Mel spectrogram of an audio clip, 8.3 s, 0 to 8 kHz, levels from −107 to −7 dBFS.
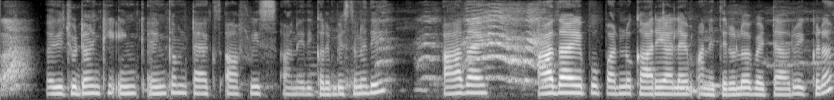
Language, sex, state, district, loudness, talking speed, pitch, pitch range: Telugu, female, Andhra Pradesh, Annamaya, -21 LUFS, 115 wpm, 205 Hz, 190-225 Hz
